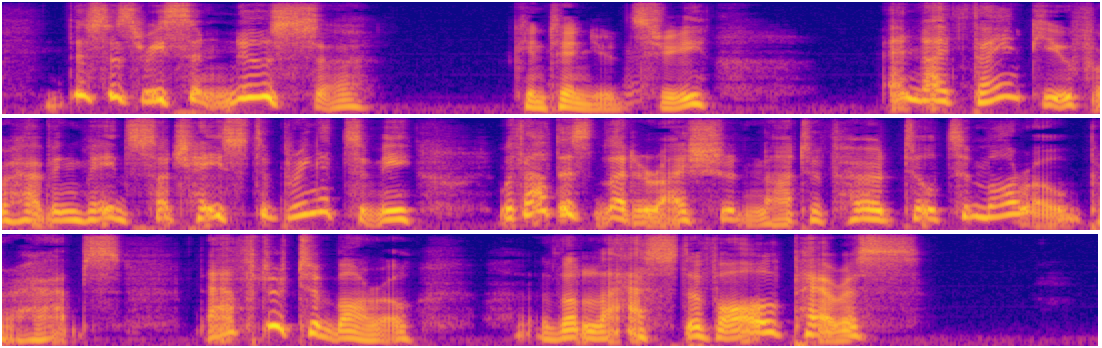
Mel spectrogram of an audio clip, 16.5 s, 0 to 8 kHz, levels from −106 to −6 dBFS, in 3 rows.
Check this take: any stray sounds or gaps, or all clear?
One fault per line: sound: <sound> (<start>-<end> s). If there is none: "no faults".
no faults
